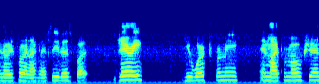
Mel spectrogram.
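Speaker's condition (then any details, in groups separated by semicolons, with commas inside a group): Cerebral palsy; lifelong, wheelchair user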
